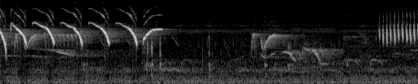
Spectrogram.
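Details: Canary song used as a prompt for caged birds: five ringing downslurred whistles, then a quiet pause with soft low notes and a short buzzy trill at the end.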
